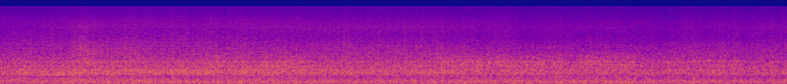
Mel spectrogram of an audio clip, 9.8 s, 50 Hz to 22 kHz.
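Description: BMW M240i's B58 3.0-litre turbocharged straight-six and Scorpion resonator- and GPF-delete exhaust under steady load while cruising, heard from inside the cabin along with road noise.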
